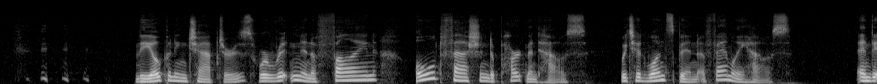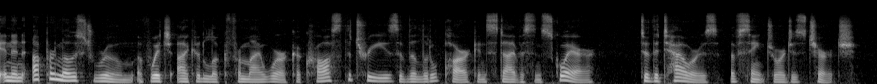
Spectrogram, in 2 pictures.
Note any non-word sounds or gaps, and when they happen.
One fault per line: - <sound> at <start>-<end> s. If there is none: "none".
- laugh at 0.1-0.9 s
